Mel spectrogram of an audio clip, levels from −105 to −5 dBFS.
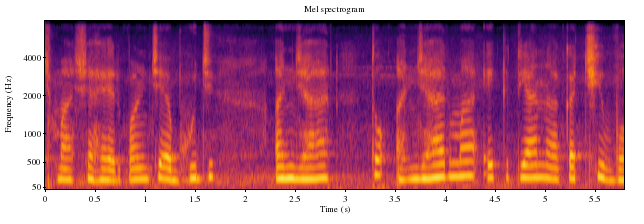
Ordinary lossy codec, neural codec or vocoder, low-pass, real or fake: none; none; 7.2 kHz; real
